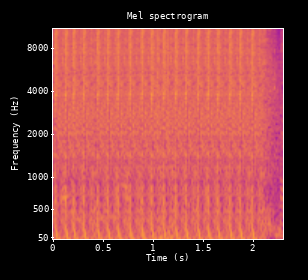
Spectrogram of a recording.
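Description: Rapid sustained automatic fire from an M416 rifle in a PUBG Mobile-style shooter game, loud close bursts in a steady rattling rhythm for about two seconds, with no speech.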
